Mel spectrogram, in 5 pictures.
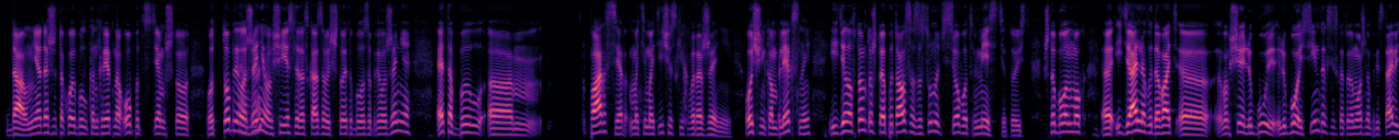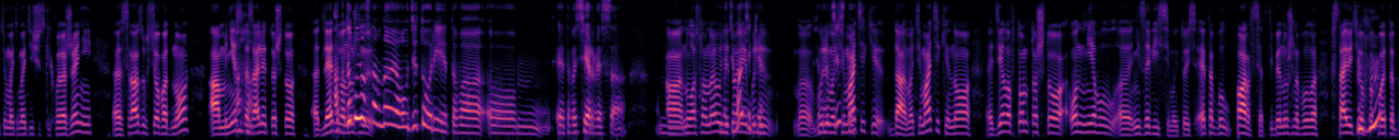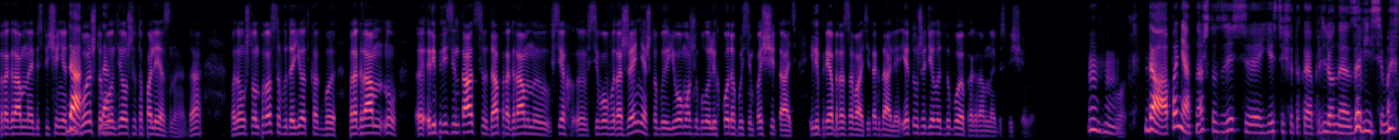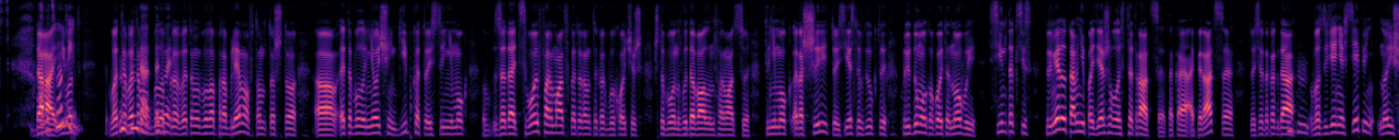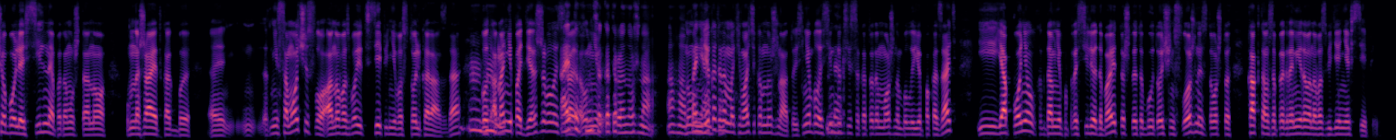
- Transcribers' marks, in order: tapping
- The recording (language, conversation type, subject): Russian, podcast, Показываете ли вы рабочие черновики и зачем?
